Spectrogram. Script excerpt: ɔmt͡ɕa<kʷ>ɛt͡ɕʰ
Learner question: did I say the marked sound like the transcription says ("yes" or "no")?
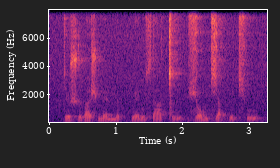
yes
